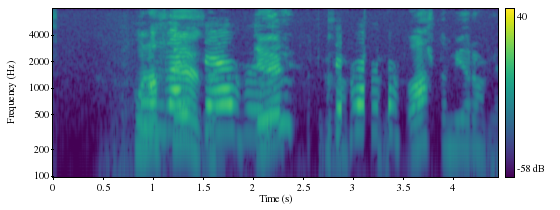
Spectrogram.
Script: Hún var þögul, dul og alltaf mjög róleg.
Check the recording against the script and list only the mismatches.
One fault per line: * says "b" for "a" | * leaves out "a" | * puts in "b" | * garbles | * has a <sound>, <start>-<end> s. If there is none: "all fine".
* garbles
